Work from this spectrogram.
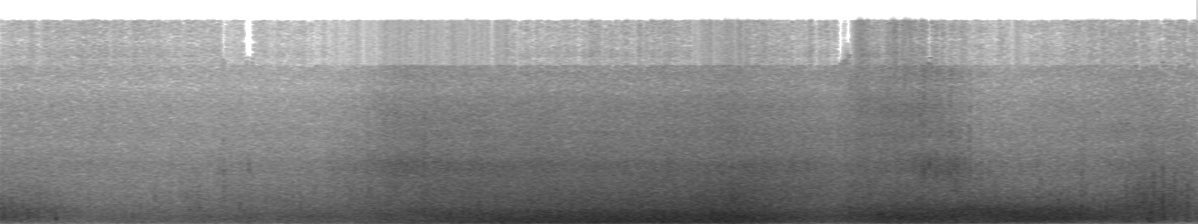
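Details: Steady roaring wash of surf and moving water swells louder around the middle and stays broad and hissing throughout, with no calls or whistles standing out.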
